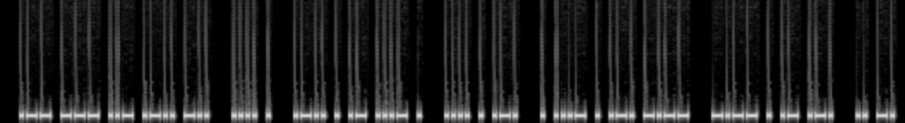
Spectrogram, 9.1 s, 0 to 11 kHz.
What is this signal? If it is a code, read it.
Morse code, heard as a keyed tone, about 36 wpm, 700 Hz. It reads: WOULD HE LEAVE HER EVERY YEAR IN
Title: Sentences from Top 1000 Words - Review Part 1 - 35wpm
